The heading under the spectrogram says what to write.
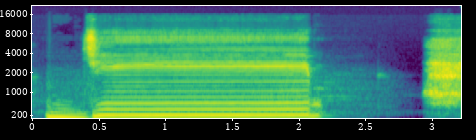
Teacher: जुबान का जो बीच है उसके ऊपर तालुवे में लगाएंगे, फिर सख्ती के साथ पढ़ा जाएगा।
